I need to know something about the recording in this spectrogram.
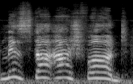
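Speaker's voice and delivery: high, drawn-out Welsh lilt; Welsh accent. Retold or imitated. A Welsh fan calling to the vlogger outside a match, Welsh accent. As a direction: call it out slowly in a mock Welsh accent. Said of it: "in his Welsh accent".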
